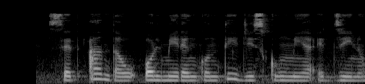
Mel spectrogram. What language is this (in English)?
Esperanto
